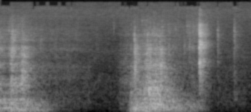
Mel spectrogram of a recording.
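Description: Kitchen drawer in an abandoned mansion sliding open and shut, two hollow wooden rumbles about a second apart, close by, the second ending with a light knock, with no talk.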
